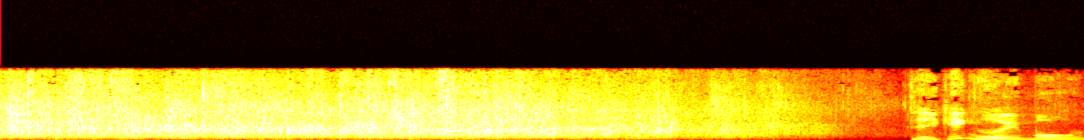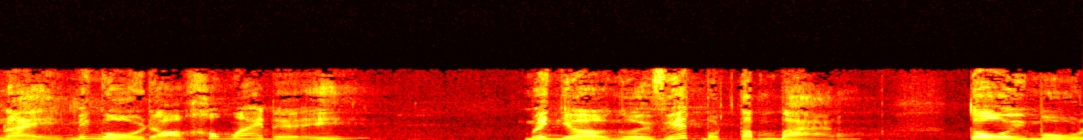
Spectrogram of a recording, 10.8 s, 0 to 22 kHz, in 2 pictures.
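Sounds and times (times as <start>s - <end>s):
audience applause: 0.0s - 4.5s
speech: 4.6s - 7.3s, 8.0s - 10.8s.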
